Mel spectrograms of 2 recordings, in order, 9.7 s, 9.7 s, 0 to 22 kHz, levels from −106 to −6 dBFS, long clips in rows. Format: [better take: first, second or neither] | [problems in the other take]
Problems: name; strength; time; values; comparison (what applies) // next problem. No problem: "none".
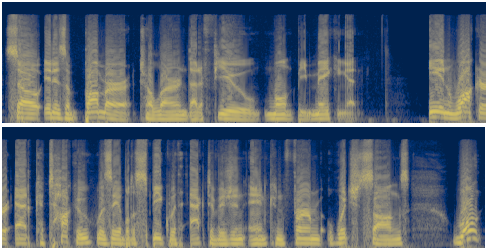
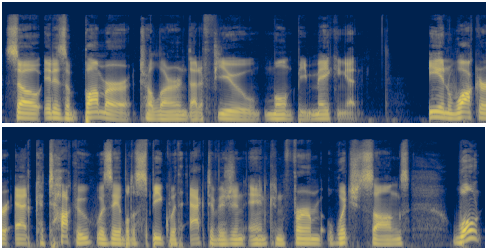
second | distortion; heavy; 16% of the sound clipped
